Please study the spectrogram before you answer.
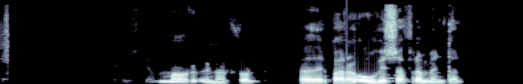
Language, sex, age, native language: Icelandic, male, 40-49, Icelandic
